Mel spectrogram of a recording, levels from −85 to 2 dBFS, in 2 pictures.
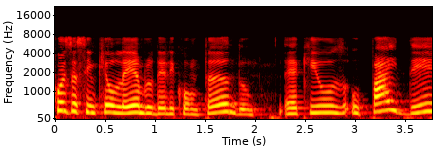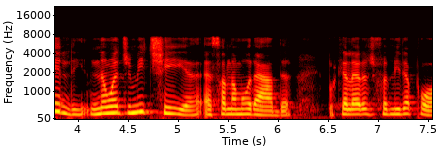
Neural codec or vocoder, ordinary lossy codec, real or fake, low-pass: codec, 16 kHz, 4 kbps, X-Codec, HuBERT features, trained on balanced general audio; none; fake; 7.2 kHz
